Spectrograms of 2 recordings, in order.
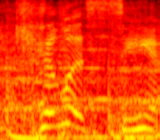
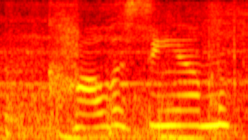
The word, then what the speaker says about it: Colosseum: it right there's no such thing as the killest scene yes no what it's pronounced coliseum which is an amphitheater made in ancient rome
